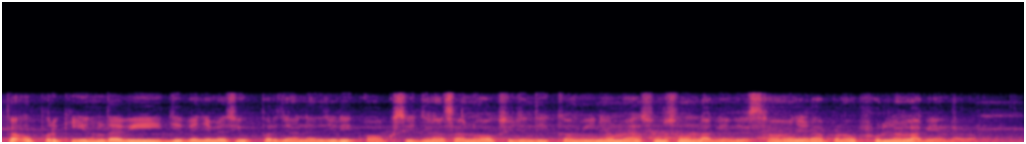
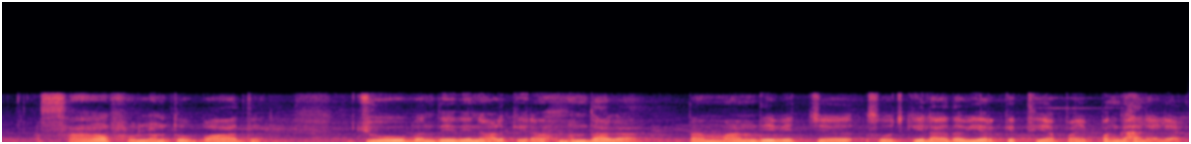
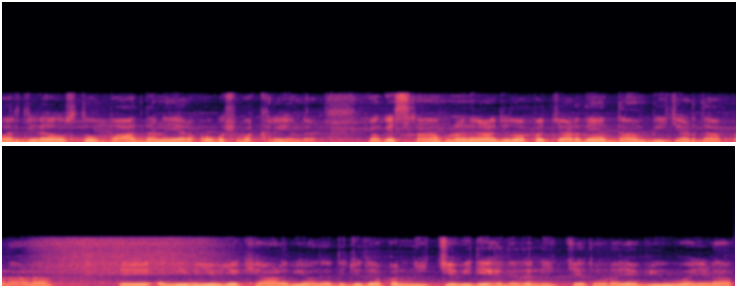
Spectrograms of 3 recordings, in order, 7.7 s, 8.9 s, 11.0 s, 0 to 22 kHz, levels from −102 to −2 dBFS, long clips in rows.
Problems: background sounds at intervals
